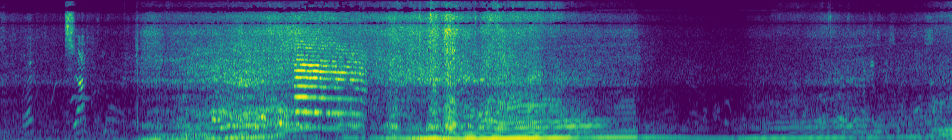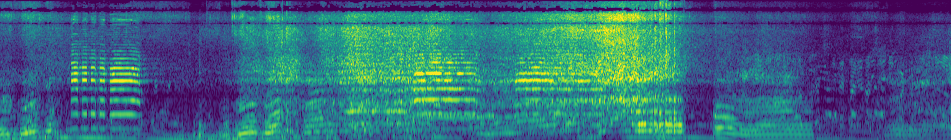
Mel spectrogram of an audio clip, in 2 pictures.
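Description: Rally car engines revving hard through a hairpin, the pitch climbing through the gears and falling on braking and downshifts. A quieter lull comes about ten seconds in, then another car passes, its pitch dropping sharply and climbing again as it brakes and accelerates away.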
